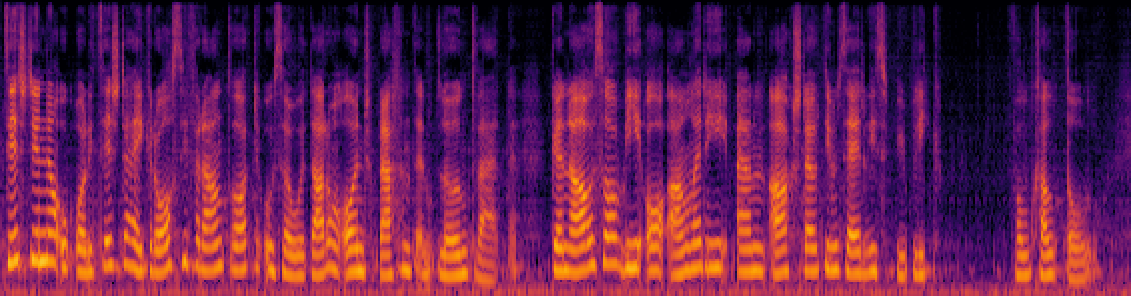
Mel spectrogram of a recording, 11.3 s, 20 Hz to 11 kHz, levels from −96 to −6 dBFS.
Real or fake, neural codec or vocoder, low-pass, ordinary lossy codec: fake; autoencoder, 22.05 kHz, a latent of 192 numbers a frame, VITS, trained on many speakers; none; none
